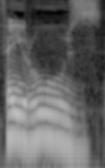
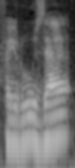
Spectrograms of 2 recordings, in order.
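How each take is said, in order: First: The name ends on the z, no vowel. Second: The name ends with an a vowel. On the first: The speaker calls it right. "Because it's Fayruz" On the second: The speaker calls it wrong.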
